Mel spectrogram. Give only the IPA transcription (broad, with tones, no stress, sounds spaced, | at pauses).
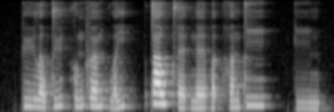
k yː˨ l ɐ˨˩ w t̪ yː˨˥ t̚ k ʊ˨˥ ŋ f œː˧ ŋ kʷ ɐ˨˥ j | t̪ aː˥ w t̪ʰ ɛː˨ k̚ ŋ ɛː˨ p ɐ˨˥ t̚ h ɐ˧ n t̪ iː˥ | k iː˨ m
